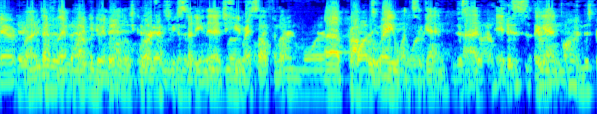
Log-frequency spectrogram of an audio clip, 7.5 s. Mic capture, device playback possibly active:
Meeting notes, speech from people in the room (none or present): present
